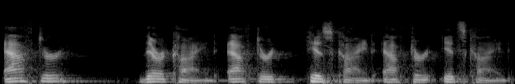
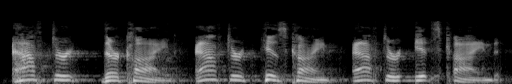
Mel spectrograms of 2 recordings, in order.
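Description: First: Said in the usual way. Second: Slow, higher and louder, each phrase hammered; emphatic. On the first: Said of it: "The language here in the Hebrew is emphatic". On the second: Shown as a demonstration. Pastor stressing Genesis wording to congregation, emphatic slow delivery. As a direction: preach "after their kind, after his kind, after its kind" slowly, every kind stressed. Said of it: "God is declaring here very emphatically".

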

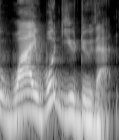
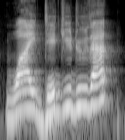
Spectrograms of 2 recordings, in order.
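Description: First: "would" leaned on, accusatory; accusing question. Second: Slow, curious why; genuinely want to know; slow and gentle, sincerely asking; sincere question. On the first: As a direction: stress on would, blaming. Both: Shown as a demonstration. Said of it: "As opposed to".

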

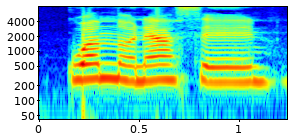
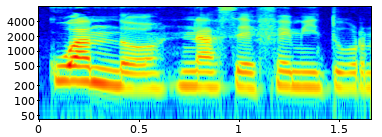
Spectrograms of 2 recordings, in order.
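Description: First: Cuándo punched louder and slower; stress on cuándo. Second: Said in the usual way. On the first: Real, not acted. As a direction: lean hard on cuándo, drawn out. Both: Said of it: "pero digo".

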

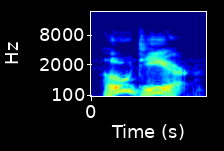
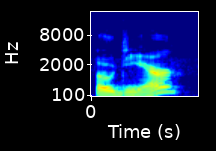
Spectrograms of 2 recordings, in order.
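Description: First: Mock prim dismay, falling at the end; a light imitation of a disapproving oh dear. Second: A mild, rising what-do-you-mean; incredulous echo. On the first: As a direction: retell her tut-tutting reply as a mild mock. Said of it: "Then she responded". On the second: Real, not acted. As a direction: repeat the phrase back in disbelief, rising at the end. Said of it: "I'm like".

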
